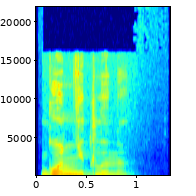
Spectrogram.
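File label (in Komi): "гоннитлыны", Komi-Zyrian, female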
